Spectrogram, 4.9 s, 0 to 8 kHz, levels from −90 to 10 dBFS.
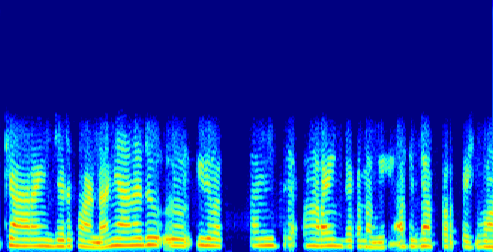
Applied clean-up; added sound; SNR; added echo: neural mask model Resemble Enhance denoiser.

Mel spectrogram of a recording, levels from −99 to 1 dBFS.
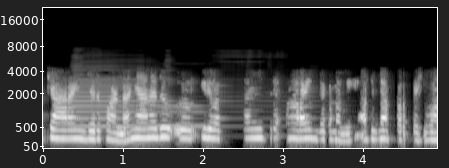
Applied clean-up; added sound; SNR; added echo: classical method log-MMSE.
